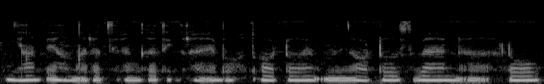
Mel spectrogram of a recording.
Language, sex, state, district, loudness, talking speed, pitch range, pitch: Hindi, female, Uttar Pradesh, Jyotiba Phule Nagar, -29 LUFS, 155 wpm, 190-205 Hz, 195 Hz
